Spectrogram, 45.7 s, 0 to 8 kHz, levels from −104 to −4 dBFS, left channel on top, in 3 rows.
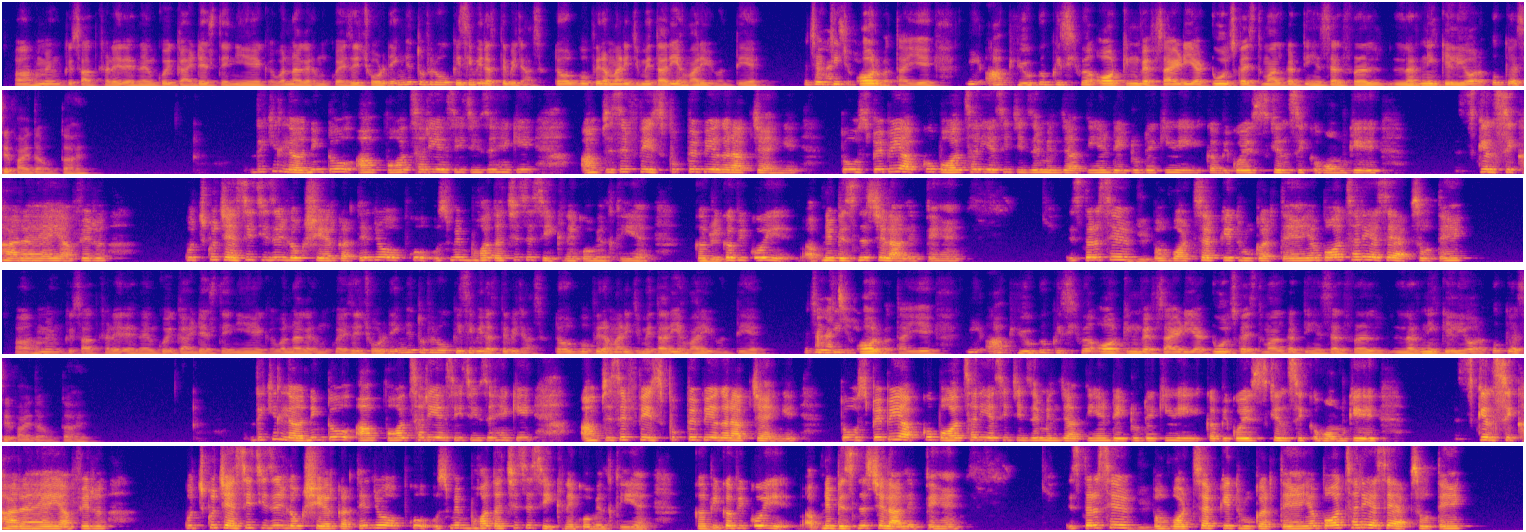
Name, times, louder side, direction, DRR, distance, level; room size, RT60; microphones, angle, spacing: voice 1, 0.1-7.6 8.0-16.1 37.4-37.7 41.8-41.9, left 3 dB, 85° left, 0.7 m, -31 dB
voice 2, 8.1-8.4 17.7-23.3 23.6-29.2 30.0-31.7 32.3-37.1 37.4-40.0 40.3-40.4 41.1-45.0, right 3 dB, 70° right, 0.7 m, -28 dB
3.1 x 2.5 x 2.5 m
head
